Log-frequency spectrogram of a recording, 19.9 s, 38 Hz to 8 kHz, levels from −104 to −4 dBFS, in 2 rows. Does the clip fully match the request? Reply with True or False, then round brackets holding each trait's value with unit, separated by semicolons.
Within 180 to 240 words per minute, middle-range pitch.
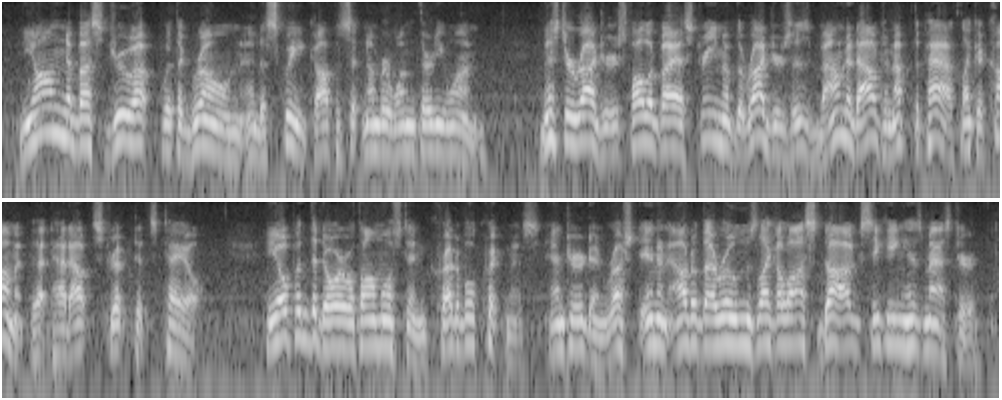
True (185 wpm; 160 Hz)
